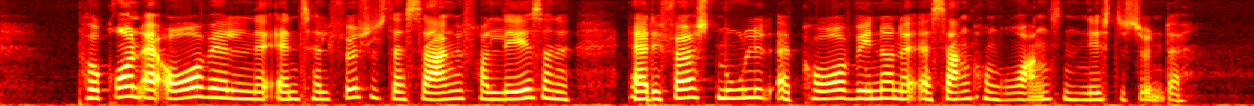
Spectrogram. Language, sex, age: Danish, female, 34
